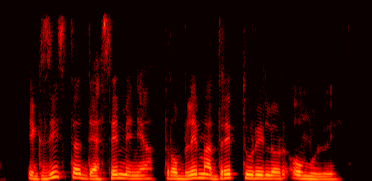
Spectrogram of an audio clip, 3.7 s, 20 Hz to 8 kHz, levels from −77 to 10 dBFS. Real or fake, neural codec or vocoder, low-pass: fake; codec, 16 kHz, 8 kbps, FunCodec, trained on Chinese and English, 25 frames a second; 7.2 kHz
